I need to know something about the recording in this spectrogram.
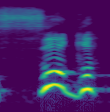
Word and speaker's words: signature: is now sounded so if i have sine then that one's silent but if i do signature this one is now sounded so isn't that interesting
